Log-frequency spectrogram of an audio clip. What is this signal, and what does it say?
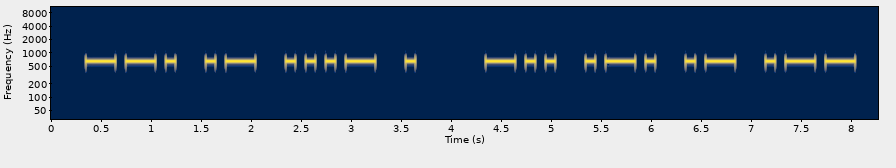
Morse code, heard as a keyed tone, about 12 wpm, 650 Hz. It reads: GAVE DRAW
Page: Engelske ord 12 wpm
